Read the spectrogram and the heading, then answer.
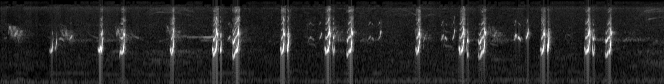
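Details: Calling female rain quail giving crisp paired notes, each couplet short and bright, repeated steadily at roughly one-second intervals over a soft low background hum.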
